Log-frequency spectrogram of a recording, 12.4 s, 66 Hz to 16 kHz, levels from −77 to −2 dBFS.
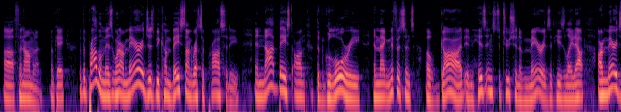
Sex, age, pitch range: male, 30-49, 125-155 Hz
